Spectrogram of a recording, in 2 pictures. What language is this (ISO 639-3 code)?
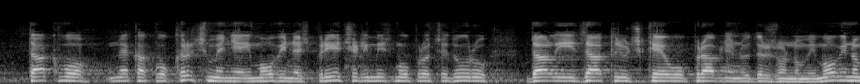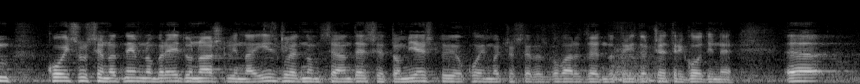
hrv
